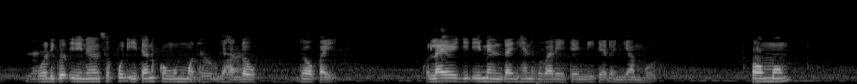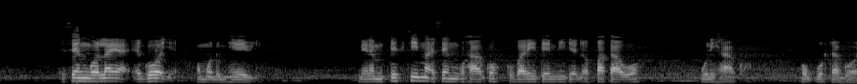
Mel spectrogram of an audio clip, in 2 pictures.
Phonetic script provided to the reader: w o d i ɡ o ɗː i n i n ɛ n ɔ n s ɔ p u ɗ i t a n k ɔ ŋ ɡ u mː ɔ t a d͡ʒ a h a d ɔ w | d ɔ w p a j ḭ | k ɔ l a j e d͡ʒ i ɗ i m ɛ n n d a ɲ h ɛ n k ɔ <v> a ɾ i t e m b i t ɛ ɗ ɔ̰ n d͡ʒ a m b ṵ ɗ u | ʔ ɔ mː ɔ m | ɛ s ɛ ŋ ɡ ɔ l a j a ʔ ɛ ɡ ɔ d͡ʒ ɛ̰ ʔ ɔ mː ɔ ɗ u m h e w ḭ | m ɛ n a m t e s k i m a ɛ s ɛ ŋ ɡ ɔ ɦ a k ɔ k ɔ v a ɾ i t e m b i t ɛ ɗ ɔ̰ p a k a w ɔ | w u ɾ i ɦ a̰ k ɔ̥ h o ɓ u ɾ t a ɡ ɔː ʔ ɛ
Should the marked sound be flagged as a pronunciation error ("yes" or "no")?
no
